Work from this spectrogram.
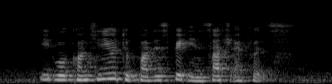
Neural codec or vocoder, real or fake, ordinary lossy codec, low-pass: codec, 16 kHz, 8 kbps, FreqCodec, larger model; fake; none; 7.2 kHz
